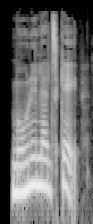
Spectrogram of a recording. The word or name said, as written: månelandskab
